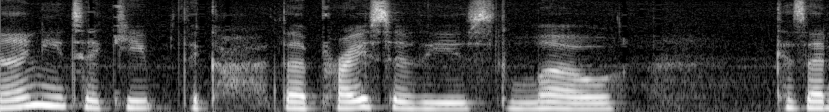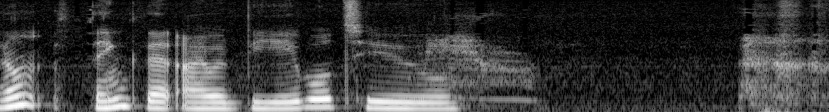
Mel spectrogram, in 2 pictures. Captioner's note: meow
